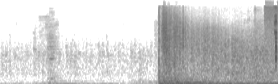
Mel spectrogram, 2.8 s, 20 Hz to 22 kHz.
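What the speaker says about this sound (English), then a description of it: "taking a nice shot at T29, he's almost dead" A tank gun firing in World of Tanks, a single sudden heavy blast after a quiet low rumble, leaving a loud sustained roar and rumble that lingers to the end.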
